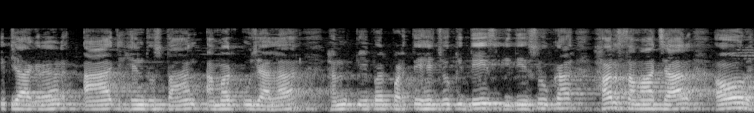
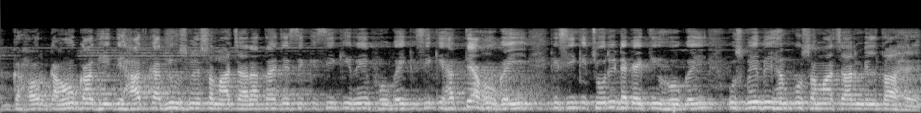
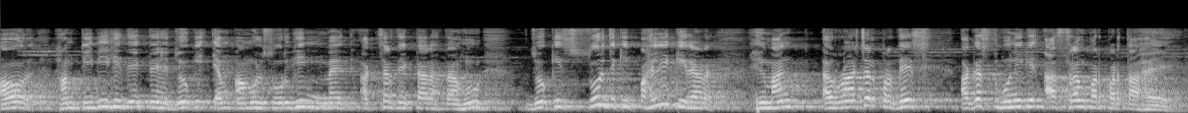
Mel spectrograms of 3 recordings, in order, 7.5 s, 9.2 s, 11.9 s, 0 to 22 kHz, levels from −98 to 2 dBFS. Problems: background sounds at intervals, background conversations at intervals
